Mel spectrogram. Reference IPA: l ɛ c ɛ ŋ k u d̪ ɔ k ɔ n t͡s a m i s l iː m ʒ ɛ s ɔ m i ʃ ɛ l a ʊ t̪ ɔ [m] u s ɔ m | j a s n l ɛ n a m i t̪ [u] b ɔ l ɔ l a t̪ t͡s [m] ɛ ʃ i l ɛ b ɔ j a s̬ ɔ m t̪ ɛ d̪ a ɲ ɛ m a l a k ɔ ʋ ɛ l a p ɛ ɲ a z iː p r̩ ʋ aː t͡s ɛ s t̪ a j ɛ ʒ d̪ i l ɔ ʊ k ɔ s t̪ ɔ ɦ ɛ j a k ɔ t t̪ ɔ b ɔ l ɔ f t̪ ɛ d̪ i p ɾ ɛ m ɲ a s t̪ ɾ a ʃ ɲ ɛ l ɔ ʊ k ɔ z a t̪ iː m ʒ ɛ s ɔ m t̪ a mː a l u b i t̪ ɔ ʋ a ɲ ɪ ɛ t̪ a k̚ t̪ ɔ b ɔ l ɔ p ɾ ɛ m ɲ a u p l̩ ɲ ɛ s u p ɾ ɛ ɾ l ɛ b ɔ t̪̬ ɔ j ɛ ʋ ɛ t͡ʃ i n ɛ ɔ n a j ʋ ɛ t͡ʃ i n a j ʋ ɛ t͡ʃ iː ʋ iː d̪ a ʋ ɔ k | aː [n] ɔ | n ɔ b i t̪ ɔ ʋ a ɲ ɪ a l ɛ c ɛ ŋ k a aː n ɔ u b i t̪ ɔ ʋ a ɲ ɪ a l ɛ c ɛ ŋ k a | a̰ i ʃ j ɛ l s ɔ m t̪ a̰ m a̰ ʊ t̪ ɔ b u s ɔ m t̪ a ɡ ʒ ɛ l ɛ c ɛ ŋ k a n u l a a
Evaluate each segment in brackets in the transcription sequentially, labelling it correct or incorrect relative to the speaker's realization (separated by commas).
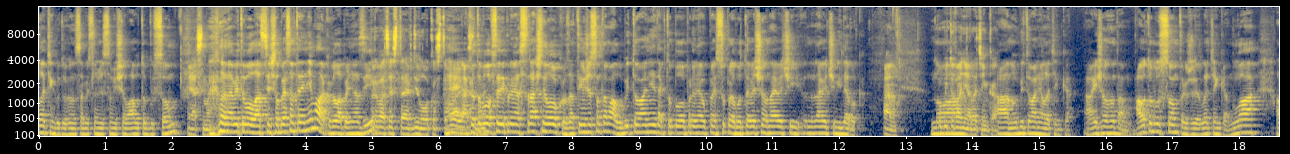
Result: incorrect, incorrect, incorrect, correct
